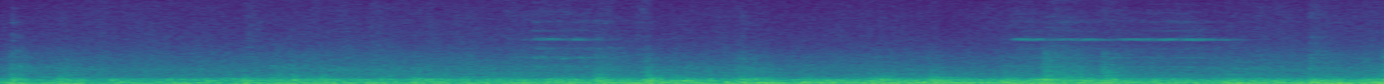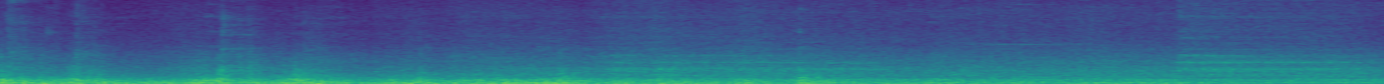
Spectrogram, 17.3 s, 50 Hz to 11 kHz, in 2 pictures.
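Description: Island Line Class 483 electric train, former London Underground 1938 tube stock, pulling into the platform with a steady rumble and wheels clicking over rail joints. Brief high wheel squeals come about three seconds in and again around seven seconds in.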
